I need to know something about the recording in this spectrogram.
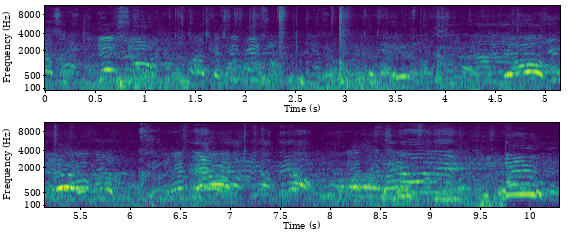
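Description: Several men's voices talking and shouting over one another: players on the pitch and spectators on the sideline of a football match.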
